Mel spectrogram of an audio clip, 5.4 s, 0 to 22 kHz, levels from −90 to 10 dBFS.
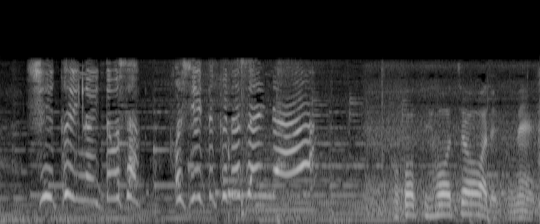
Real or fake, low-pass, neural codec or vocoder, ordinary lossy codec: real; 7.2 kHz; none; none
